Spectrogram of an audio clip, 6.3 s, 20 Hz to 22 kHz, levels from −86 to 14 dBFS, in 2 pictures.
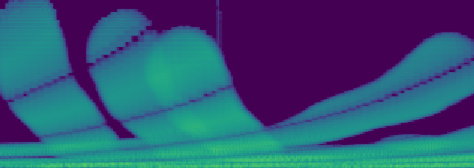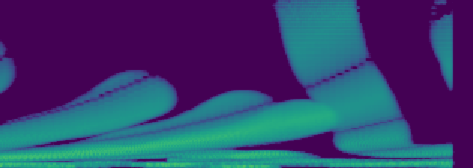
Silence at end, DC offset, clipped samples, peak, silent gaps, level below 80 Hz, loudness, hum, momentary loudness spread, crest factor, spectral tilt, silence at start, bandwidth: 0.15 s; under 0.1%; under 0.1%; 0 dBFS; none; -88 dBFS; -14 LUFS; none; 7 LU; 16 dB; 2.5 dB/octave; 0 s; over 20 kHz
